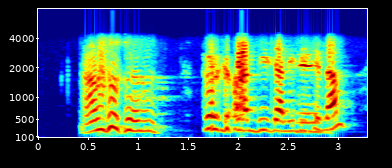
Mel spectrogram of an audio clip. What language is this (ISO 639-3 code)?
ben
